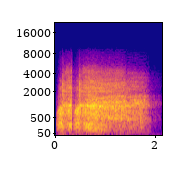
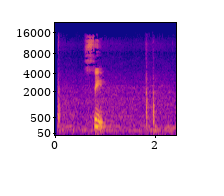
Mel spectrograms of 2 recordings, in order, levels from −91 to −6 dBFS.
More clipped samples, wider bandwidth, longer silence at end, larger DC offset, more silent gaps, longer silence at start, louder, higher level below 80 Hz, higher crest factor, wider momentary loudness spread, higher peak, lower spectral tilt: neither; second, 8.4 kHz vs 16 kHz; first, 0.25 s vs 0 s; neither; neither; about the same, 0 s vs 0.05 s; first, -14 LUFS vs -25 LUFS; first, -50 dBFS vs -64 dBFS; second, 14 dB vs 26 dB; second, 11 LU vs 27 LU; first, 0 dBFS vs -4 dBFS; first, -6 dB/octave vs -3 dB/octave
